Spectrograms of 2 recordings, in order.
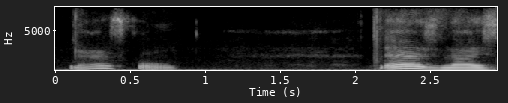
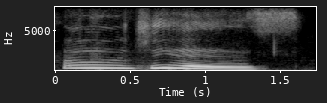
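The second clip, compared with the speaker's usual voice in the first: surprised; 7 semitones higher, 6 dB louder than usual. Real, not acted. Reacts to chat.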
